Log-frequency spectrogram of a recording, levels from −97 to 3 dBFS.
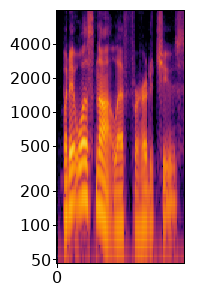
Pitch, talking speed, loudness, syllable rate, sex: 125 Hz, 315 wpm, -18 LUFS, 6.5 syllables/s, male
